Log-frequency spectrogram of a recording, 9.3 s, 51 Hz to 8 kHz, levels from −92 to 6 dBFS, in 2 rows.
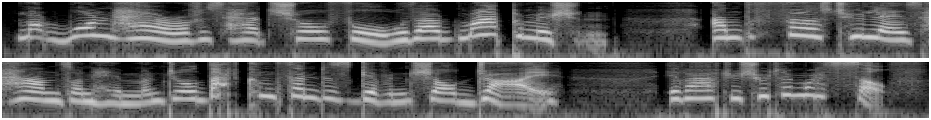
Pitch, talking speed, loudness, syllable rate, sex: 280 Hz, 215 wpm, -19 LUFS, 5.1 syllables/s, female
